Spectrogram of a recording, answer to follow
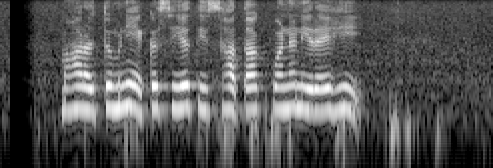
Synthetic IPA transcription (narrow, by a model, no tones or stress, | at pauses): məɦaɾad͡ʒt̪umɳiekəsijət̪isɦat̪akʋənəniɾəjəɦi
